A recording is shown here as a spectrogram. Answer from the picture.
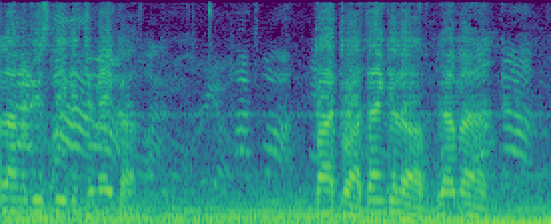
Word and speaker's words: Patois: Patois. Yeah, man. It's spelled like a French word, P-A-T-I-O-U-S, but we still spell it in Patois.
